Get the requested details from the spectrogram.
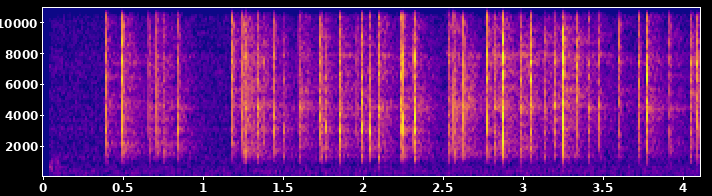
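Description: A small flat plastic lipstick palette with a clear lid, held in one hand, is tapped and scratched with long acrylic nails. About two dozen quick, bright, dry clicks come in uneven bursts over a faint scratchy hiss, each tap stopping instantly without ring.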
